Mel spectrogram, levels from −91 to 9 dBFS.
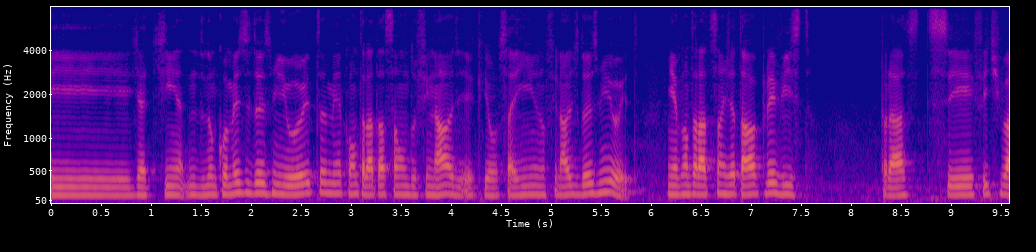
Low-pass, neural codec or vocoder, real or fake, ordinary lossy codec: none; codec, 16 kHz, 2 kbps, FunCodec, trained on Chinese and English, 25 frames a second; fake; none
